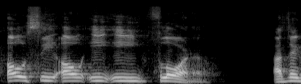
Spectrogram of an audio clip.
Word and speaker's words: Ocoee: The name is pronounced Ocoee, Florida.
